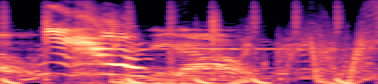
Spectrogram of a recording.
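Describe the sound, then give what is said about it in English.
A human voice mimics a cat, letting out a loud, drawn-out wavering meow followed by several shorter rising and falling meows. “I'm a cat and I'm meowing!”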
